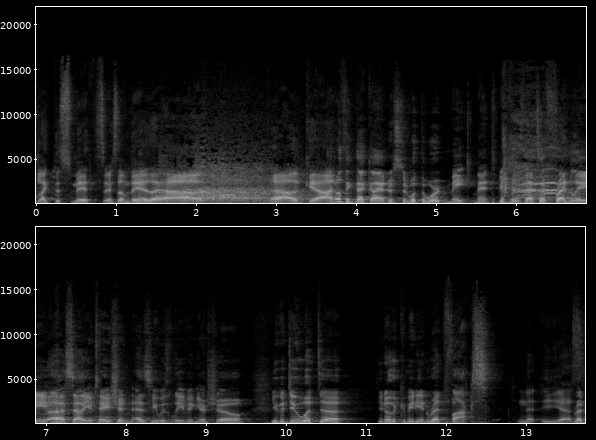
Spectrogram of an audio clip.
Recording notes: Special live show! We packed our ironic tshirts and trekked up to Seattle for the insanely fun Bumbershoot Festival!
